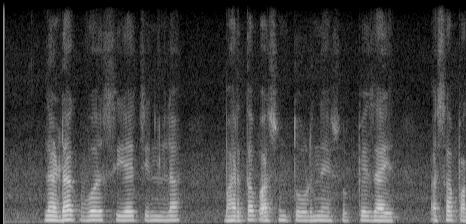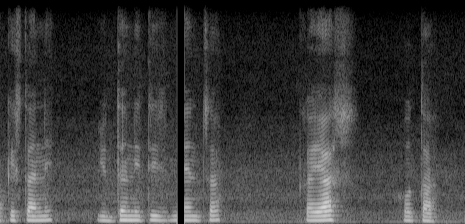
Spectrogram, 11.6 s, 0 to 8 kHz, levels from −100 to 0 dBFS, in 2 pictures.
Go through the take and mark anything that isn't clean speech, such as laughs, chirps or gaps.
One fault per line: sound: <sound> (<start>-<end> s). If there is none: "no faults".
sound: dropout (8.0-8.1 s)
